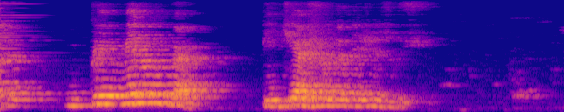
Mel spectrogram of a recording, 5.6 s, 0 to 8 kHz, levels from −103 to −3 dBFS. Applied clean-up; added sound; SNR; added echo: classical method WPE with log-MMSE.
